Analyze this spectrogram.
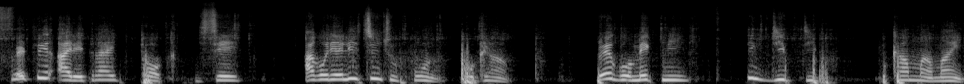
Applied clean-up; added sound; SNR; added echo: neural mask model RNNoise.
